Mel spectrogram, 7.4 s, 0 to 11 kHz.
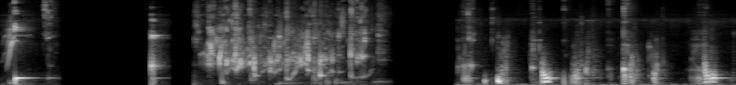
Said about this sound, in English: It's season 20, where the sparkling water's going down the drain.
